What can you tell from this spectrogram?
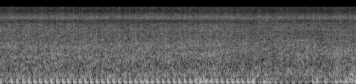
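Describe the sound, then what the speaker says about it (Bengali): A motorcycle engine chugging steadily at low speed while riding along a flooded road through wetland, a close, rhythmic putter that eases off slightly near the end. "ওদিকে আমরা ধীরে ধীর গতিতে বাইক চালিয়ে যাচ্ছি"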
